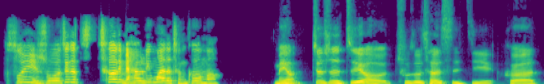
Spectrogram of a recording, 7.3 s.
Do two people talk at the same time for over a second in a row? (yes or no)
no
